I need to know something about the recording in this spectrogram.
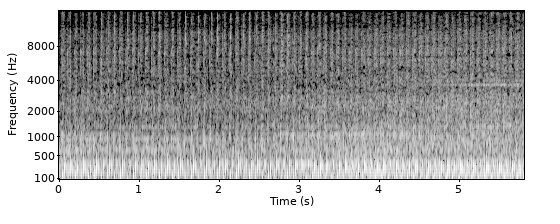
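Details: Kirloskar single-cylinder diesel after diesel filter replacement for a starting problem: a loud, steady thump of about three beats a second, even and unbroken; normal running.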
